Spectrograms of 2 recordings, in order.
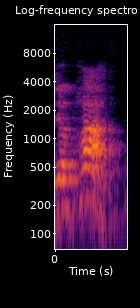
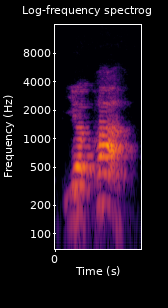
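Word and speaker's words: יפת: And the way you say his name in the Hebrew is Yapah. Yapah.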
